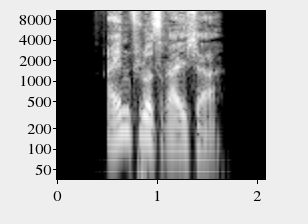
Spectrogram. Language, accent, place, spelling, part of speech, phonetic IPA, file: German, Germany, Berlin, einflussreicher, adjective, [ˈaɪ̯nflʊsˌʁaɪ̯çɐ], De-einflussreicher.ogg
- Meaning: 1. comparative degree of einflussreich 2. inflection of einflussreich: strong/mixed nominative masculine singular 3. inflection of einflussreich: strong genitive/dative feminine singular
